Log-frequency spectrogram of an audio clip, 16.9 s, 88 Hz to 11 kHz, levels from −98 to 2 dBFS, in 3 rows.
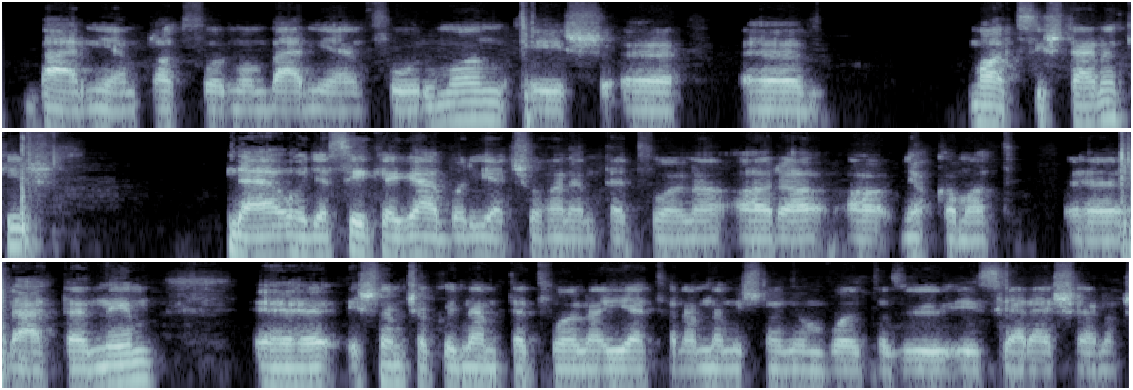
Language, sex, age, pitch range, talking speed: Hungarian, male, 20-39, 90-100 Hz, 130 wpm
